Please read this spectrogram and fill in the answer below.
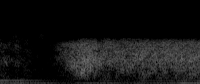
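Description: Steady hiss of a radio communications channel, coming up about half a second in, over a faint low hum.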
